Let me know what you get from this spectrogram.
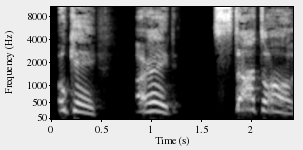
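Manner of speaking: put-on high, lightly accented crew voice. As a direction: announce the name brightly. Crew voiced, timbre shifts.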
